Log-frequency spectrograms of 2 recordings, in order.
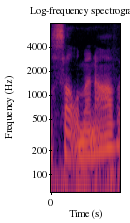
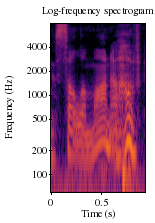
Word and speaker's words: Solomonov: So that is Zahav by Michael Solomonov. I'm saying that wrong. Solomonov and Stephen Cook.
